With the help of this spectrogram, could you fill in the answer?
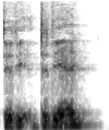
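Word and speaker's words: Didier: He will take that off Ddier Peron and that is a record that has been I'm pronouncing it right. Diddier.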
